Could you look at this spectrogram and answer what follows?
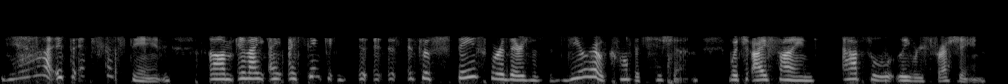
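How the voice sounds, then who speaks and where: Her fairly high voice swings very widely in pitch as this woman speaks at a moderate pace with an American accent. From US Midwest, Hamilton, Ohio near Cincinnati. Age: 50s. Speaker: journalist. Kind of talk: interview.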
